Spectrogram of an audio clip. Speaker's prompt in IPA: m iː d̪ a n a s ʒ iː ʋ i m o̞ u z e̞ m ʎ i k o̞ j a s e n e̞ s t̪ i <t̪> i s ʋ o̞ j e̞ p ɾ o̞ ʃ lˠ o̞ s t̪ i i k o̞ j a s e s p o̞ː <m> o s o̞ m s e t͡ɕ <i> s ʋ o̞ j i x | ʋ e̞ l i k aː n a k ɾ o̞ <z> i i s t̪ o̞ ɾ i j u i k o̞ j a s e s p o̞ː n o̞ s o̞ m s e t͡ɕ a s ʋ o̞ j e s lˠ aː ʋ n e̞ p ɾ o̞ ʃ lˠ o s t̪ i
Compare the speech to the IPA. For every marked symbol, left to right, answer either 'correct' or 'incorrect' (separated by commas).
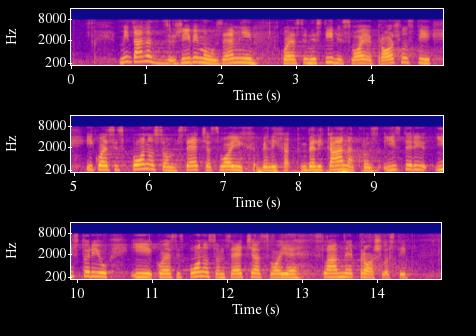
incorrect, incorrect, incorrect, correct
